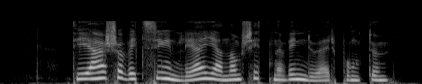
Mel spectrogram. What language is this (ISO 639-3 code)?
nor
